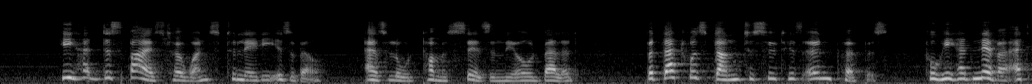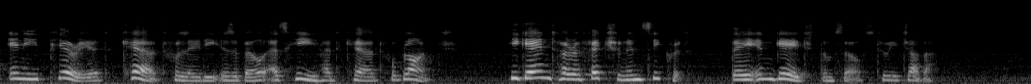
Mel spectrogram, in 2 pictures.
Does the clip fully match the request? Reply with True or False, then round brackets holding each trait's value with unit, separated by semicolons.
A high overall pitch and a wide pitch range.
True (220 Hz; 6.0 semitones)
